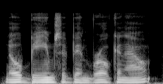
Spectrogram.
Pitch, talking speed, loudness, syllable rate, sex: 100 Hz, 220 wpm, -14 LUFS, 4.9 syllables/s, male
